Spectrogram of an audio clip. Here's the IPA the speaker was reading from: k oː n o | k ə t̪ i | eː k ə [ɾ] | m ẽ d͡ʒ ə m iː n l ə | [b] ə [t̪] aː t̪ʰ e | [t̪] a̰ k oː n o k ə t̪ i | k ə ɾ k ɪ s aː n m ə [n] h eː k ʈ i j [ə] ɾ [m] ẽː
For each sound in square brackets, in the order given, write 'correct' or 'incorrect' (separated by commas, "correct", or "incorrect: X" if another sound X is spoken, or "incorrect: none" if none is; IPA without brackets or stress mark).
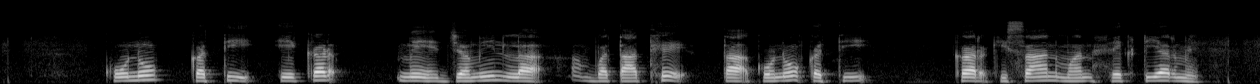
incorrect: ɽ, correct, correct, correct, correct, correct, correct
